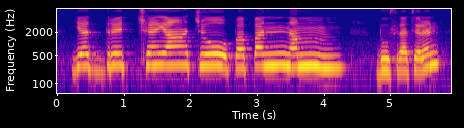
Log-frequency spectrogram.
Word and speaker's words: यदृच्छया: य द्रि का अर्थ हुआ द आधा और नीचे री से ऋषि की मात्रा। द्रि के साथ आधा च दृच छ पूरा छया यदृच्छया।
